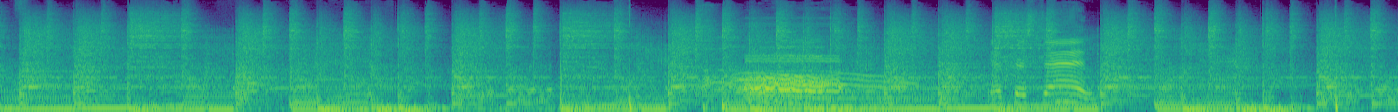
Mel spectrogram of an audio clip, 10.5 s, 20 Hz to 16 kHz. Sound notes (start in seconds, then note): 5.2 group groans; 5.5 buzz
